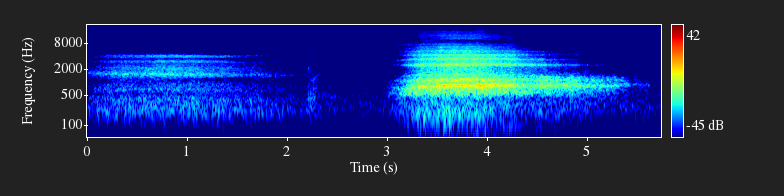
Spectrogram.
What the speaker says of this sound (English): Sky breath. Breathe in.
